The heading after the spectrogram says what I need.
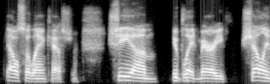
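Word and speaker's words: Elsa Lanchester: Now, as far as the acting, so again, Elsie Lancaster. I know I'm getting her name wrong. Yeah, Elsa Lancaster.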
